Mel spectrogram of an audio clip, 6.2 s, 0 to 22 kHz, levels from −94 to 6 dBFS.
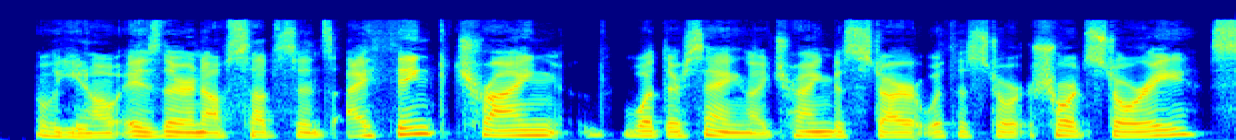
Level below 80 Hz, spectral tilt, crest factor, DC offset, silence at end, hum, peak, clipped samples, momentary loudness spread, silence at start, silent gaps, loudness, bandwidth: -64 dBFS; -4.5 dB/octave; 18 dB; under 0.1%; 0 s; none; -6 dBFS; under 0.1%; 7 LU; 0.2 s; none; -23 LUFS; 12.5 kHz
